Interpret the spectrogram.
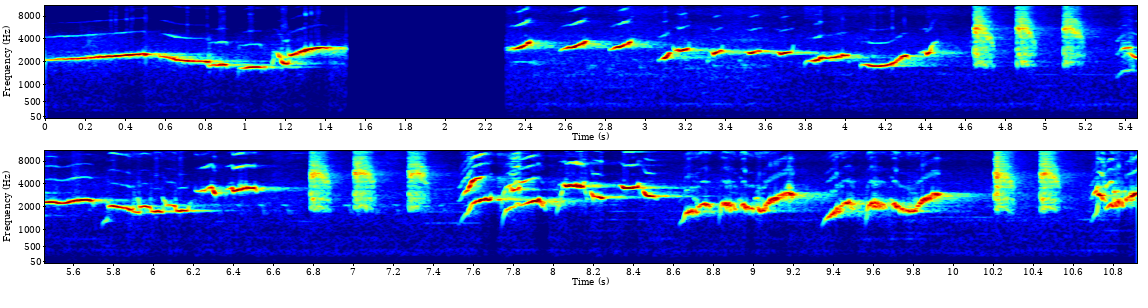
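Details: Magpie-robin in full varied song, a lively stream of slurred whistles, warbles and sharp high clicks repeated rapidly, broken by one brief silent gap.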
